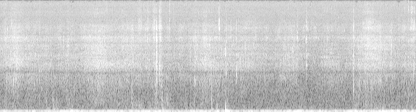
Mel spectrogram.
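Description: Sea kayak paddling: the paddle blades splash into the water every second or two, with small waves washing onto a pebble beach close by and a steady low rumble on the microphone.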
